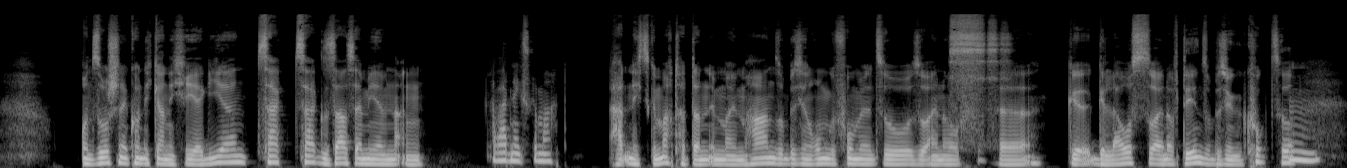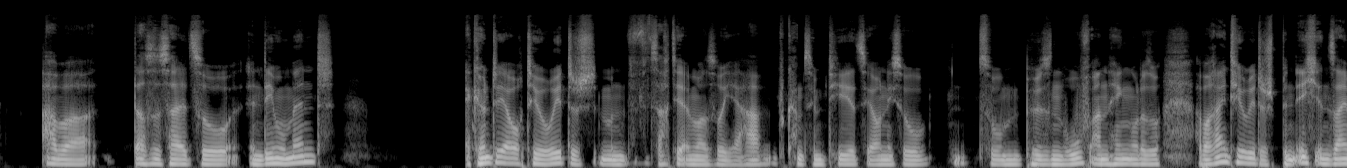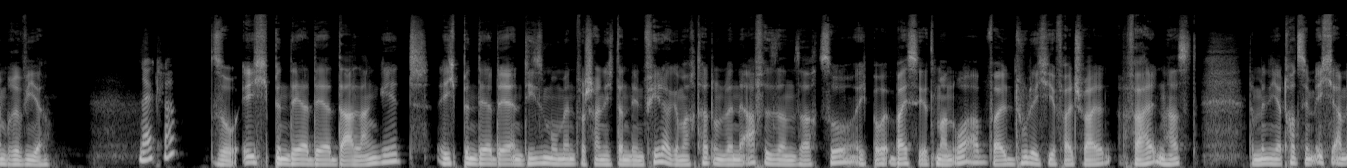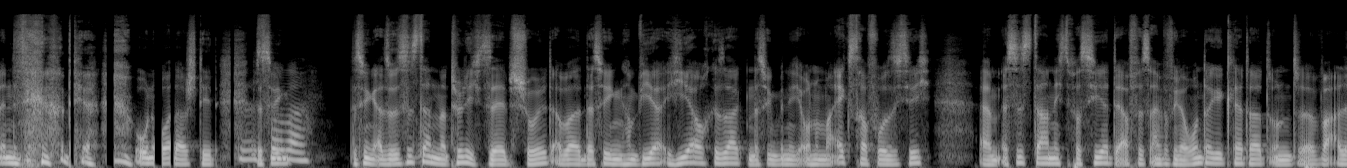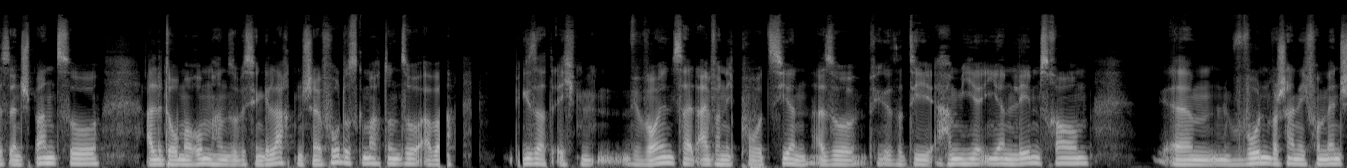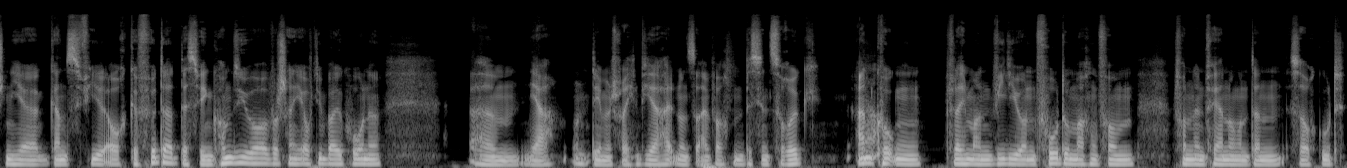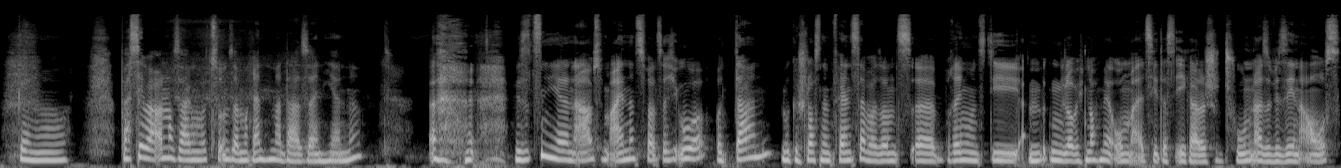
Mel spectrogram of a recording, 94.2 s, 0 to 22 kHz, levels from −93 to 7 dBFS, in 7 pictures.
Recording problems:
choppy; very; from 41 to 43 s and at 58 s; 8% of the speech affected

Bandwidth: 15 kHz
